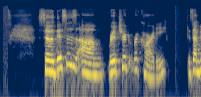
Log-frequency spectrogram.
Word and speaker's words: Ricciardi: this is um Richard Riccardi cuz I'm sound how do you say your last name record he's fine because you couldn't you can say it that way that's fine thing okay okay he's a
